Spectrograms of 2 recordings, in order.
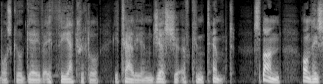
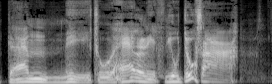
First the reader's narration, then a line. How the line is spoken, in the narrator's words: he roared loudly enough to make heads turn half a block away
